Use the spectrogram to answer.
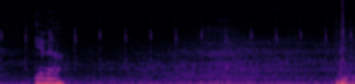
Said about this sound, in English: got all these cars coming by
